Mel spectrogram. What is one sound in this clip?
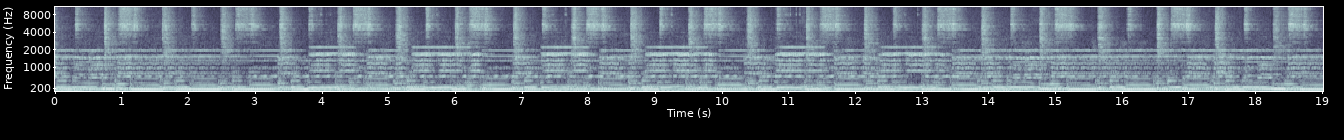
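An electronic keyboard plays a repeating melody with a deep bass line, loud and close.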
